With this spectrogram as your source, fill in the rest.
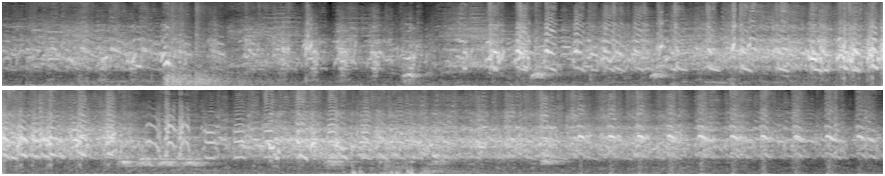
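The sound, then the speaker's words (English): A flock of bronze turkeys in a farm yard gobbles continuously and loudly, overlapping calls rising and falling in dense, rattling bursts, with no talking. “Ah, look at them. Bronze turkeys, are they? Bronze turkeys.”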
